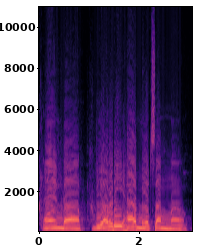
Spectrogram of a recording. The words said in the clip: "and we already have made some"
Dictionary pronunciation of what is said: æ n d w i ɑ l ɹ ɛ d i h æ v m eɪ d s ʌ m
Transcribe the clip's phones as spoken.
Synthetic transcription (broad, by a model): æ n d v i ɑ l ɹ ɛ d i h æ v m eɪ d s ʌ m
